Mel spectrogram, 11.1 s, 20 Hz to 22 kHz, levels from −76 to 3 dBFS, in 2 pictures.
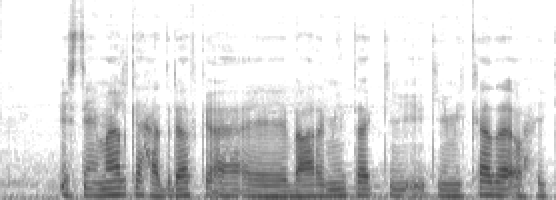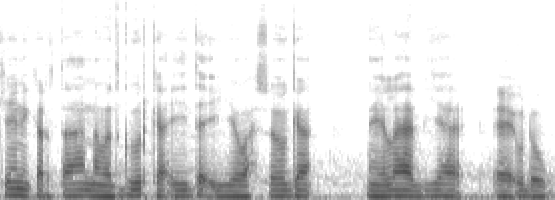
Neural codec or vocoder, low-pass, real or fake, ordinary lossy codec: none; none; real; none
